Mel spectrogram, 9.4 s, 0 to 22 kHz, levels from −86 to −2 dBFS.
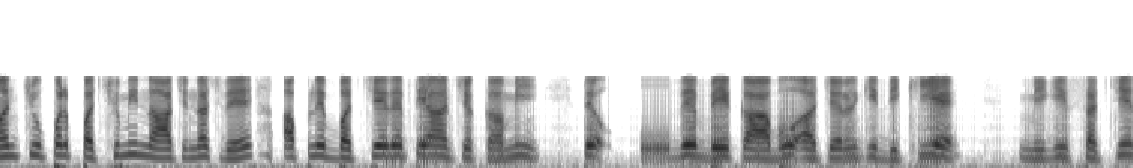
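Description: A speech recording carried over a G.711 telephone path, which limits it to below 4 kHz, develops a block size mismatch (padded) from 3.18 s to the end, just after "पच्छमीं नाच नचदे अपने". Each processing block comes through short, with a silent stretch filling the remainder, so a steady buzz at 41.7 Hz rides under everything and the talk runs at 0.889 times normal speed. That points to 1024-sample blocks being read as larger ones of about 1152 samples. Unlike a resampling or clock error, the timbre stays put even though the pace slows, and the buzz holds steady regardless of what is being said. Inside that stretch, from 5.37 to 5.58 s, there is packet loss with the last packet repeated. About 210 ms of audio is missing and filled by looping the final received fragment. The run turns into a brief robotic stutter, which fits seven lost packets of about 30 ms each. Unlike the padding buzz, it is confined to that short burst and repeats the previous sound instead of inserting silence.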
